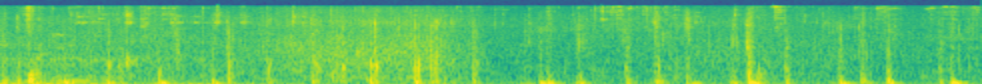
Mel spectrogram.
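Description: Rapid hoofbeats of a horse galloping at speed in Kingdom Come Deliverance, a steady close clip-clop rhythm with no voices.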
